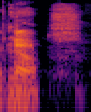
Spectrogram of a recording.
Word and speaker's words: Badenoch: So, with Keir Starmer, our current Prime Minister, and Kemi Badenoch. Is that how I said it right? Yeah, okay, Badenoch. yeah, Badenoch.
